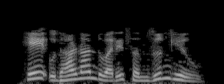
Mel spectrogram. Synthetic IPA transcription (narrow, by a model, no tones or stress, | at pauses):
heud̪ʱaɳãnd̪ʋaɾesəmd͡zuːnɡʱeuː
